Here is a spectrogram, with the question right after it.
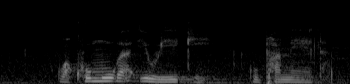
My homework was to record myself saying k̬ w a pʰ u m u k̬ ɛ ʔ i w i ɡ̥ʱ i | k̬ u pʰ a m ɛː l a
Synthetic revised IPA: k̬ w a kʰ u m u k̬ a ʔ i w i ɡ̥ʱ i | k̬ u pʰ a m ɛː l a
